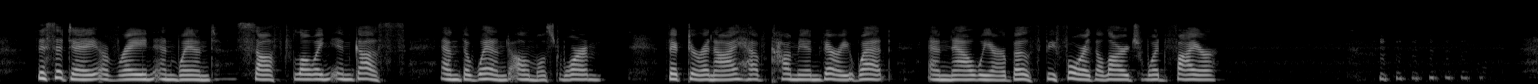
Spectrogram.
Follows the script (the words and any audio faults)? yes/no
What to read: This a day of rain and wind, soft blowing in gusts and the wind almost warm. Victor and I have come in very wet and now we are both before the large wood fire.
no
